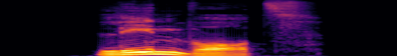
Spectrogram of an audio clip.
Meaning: genitive singular of Lehnwort
- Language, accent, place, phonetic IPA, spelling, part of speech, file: German, Germany, Berlin, [ˈleːnvɔʁt͡s], Lehnworts, noun, De-Lehnworts.ogg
